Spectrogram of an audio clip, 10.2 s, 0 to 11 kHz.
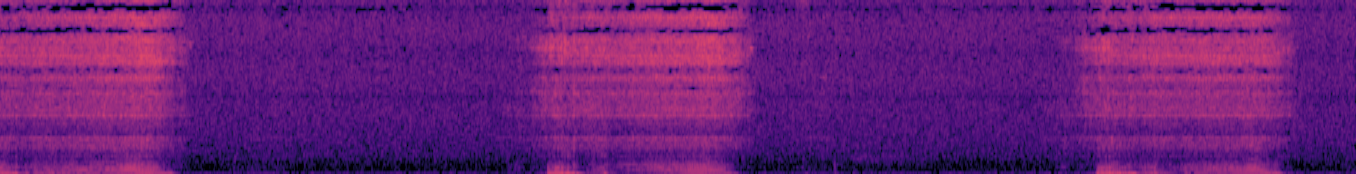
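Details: Loud, low rattling snores on each breath in, about 14 breaths a minute, with quiet breathing out between; ordinary snoring recorded as snoring ASMR.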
